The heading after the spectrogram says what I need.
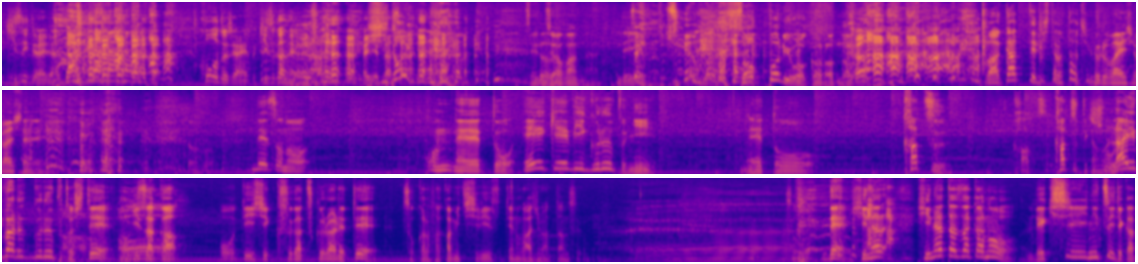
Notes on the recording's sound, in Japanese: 初の公開収録の模様をお楽しみ下さい。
